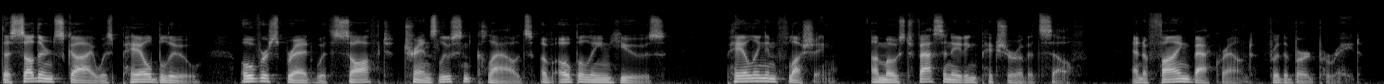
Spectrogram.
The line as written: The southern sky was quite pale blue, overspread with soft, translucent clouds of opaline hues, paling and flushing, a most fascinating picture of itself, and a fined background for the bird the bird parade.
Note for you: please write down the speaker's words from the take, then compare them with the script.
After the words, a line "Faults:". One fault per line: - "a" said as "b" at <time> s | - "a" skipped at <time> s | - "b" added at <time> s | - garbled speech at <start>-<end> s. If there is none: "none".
The southern sky was pale blue, overspread with soft, translucent clouds of opaline hues, paling and flushing, a most fascinating picture of itself, and a fine background for the bird parade.
Faults:
- "quite" skipped at 1.1 s
- "fined" said as "fine" at 11.5 s
- "the bird" skipped at 13.2 s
